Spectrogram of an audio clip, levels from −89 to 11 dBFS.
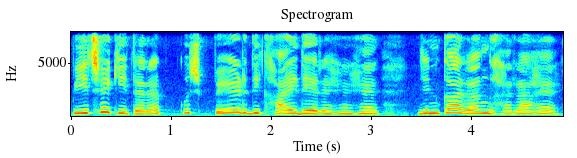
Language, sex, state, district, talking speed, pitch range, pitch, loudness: Hindi, female, Jharkhand, Palamu, 160 wpm, 285-340 Hz, 310 Hz, -17 LUFS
